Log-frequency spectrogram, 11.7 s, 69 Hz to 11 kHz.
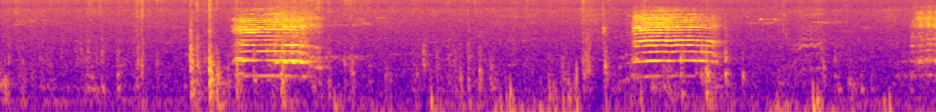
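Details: Goat kids playing hard in the exercise yard at Yoshigake, a handmade goat farm in Japan, on 30 April 2023: two harmonic, wavering bleats about five seconds apart, with thumps and rustling from the playing kids between them.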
